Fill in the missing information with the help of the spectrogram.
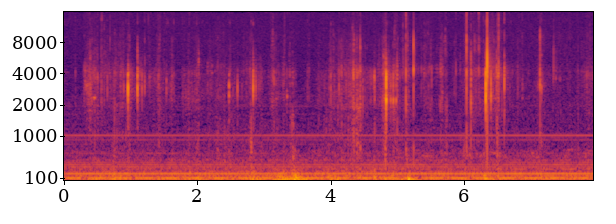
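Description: Clear slime coloured with eyeshadow being squeezed and folded by hand: irregular sticky pops and crackles, a few sharper ones, over a steady low hum.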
